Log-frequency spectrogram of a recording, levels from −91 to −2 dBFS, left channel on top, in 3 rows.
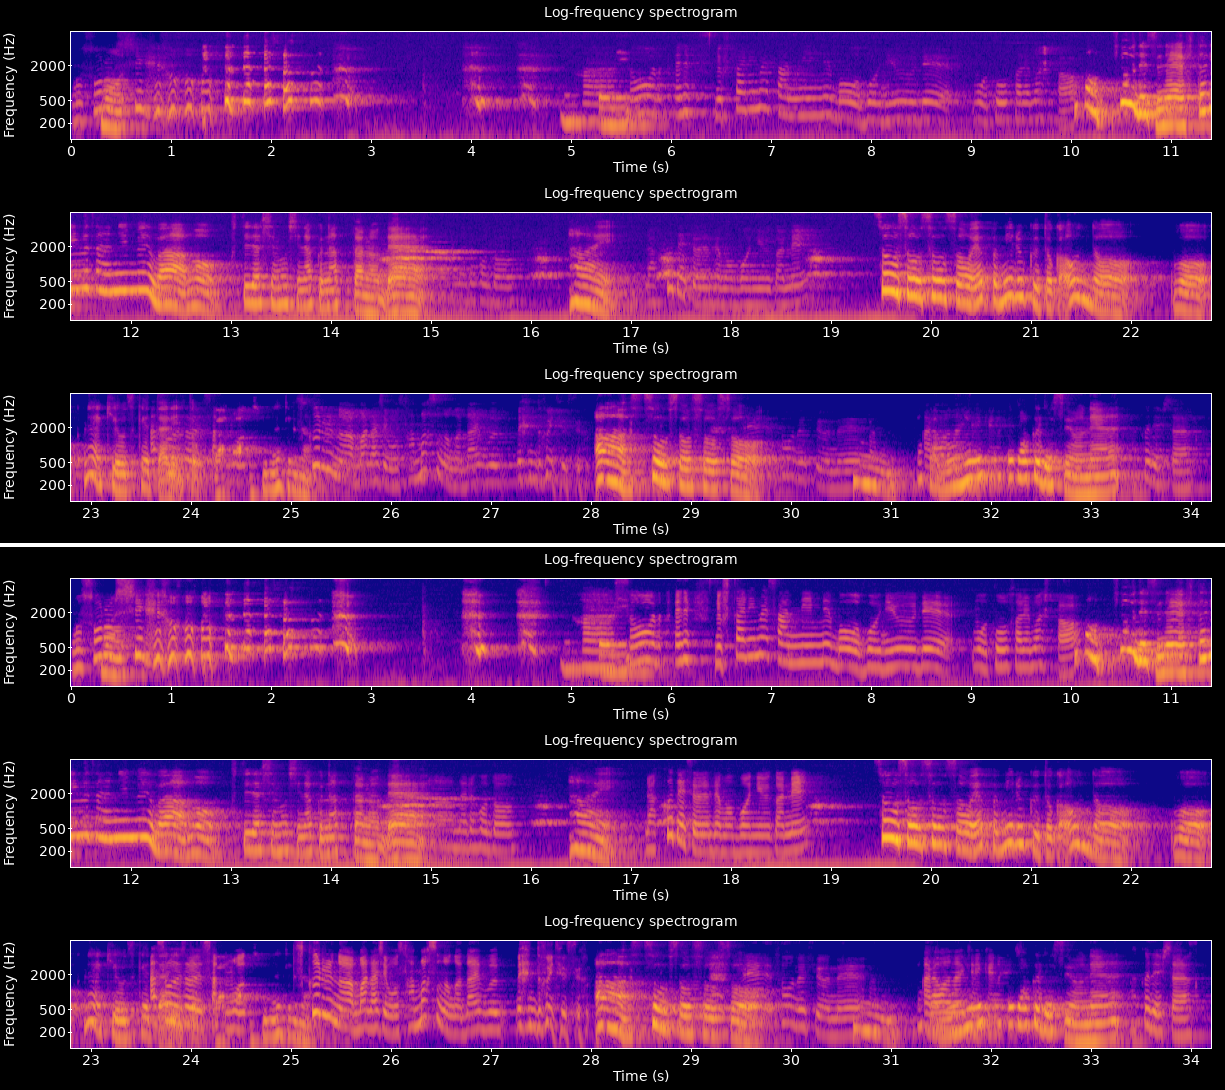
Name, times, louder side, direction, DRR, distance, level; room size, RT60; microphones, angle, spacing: voice 1, 0.0-1.5 2.6-2.9 3.5-3.6 3.9-4.8 5.1-10.1 15.0-15.9 17.1-18.8 23.6-24.6 25.2-28.0 29.2-30.8 31.3-32.2 33.4-34.1, right 7 dB, 75° right, 16 dB, 0.3 m, -35 dB
sound 1, 0.9-19.8, left 3 dB, 70° left, 0.7 m, -44 dB
voice 2, 1.5-2.5 4.9-5.6 10.1-15.0 16.4-16.8 19.5-22.0 22.4-25.2 28.0-29.7 30.6-31.1 31.4-33.3, left 1 dB, 20° left, 10 dB, 0.3 m, -25 dB
9.5 x 8.8 x 5.0 m, 1.3 s
head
